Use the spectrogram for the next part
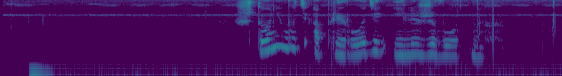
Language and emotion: Russian, neutral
